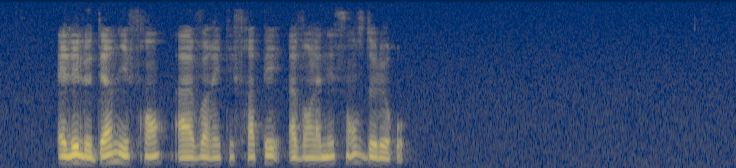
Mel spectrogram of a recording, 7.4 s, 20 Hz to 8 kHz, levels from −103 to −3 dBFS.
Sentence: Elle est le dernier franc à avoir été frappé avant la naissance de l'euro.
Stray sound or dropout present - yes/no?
no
